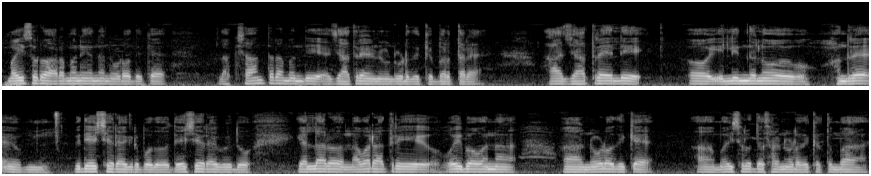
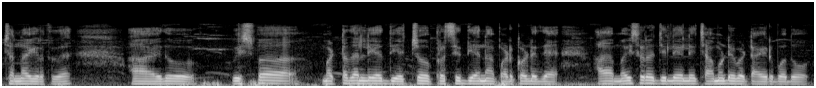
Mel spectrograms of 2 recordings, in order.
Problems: none marked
